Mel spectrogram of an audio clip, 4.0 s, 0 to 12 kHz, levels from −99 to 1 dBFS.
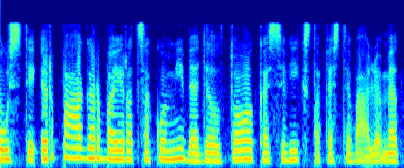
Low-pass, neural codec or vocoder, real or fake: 7.2 kHz; none; real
